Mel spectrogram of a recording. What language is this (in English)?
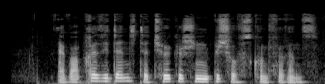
German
